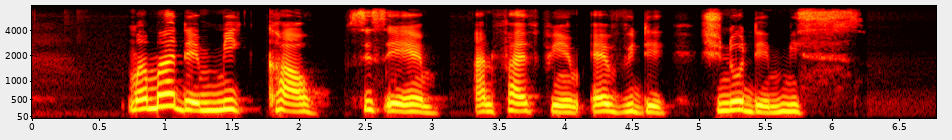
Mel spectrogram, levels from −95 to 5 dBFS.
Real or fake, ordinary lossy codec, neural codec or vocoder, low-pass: real; none; none; 7.2 kHz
